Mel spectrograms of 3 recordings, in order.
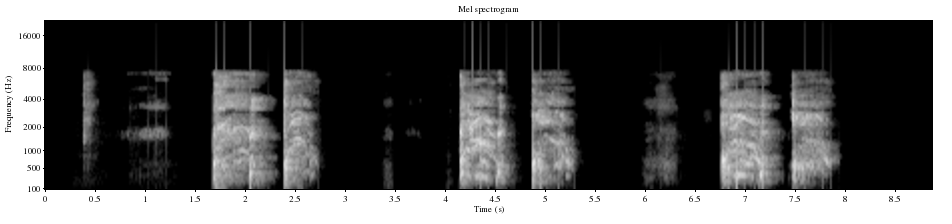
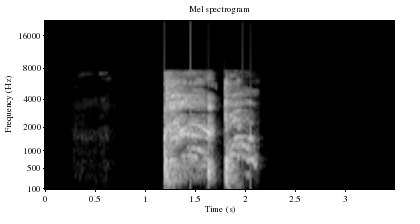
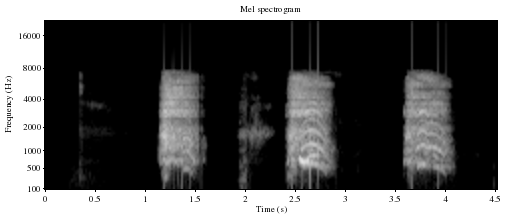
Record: {"three_cough_length": "8.9 s", "three_cough_amplitude": 29175, "three_cough_signal_mean_std_ratio": 0.41, "cough_length": "3.5 s", "cough_amplitude": 28155, "cough_signal_mean_std_ratio": 0.36, "exhalation_length": "4.5 s", "exhalation_amplitude": 25003, "exhalation_signal_mean_std_ratio": 0.38, "survey_phase": "beta (2021-08-13 to 2022-03-07)", "age": "45-64", "gender": "Female", "wearing_mask": "No", "symptom_headache": true, "smoker_status": "Never smoked", "respiratory_condition_asthma": true, "respiratory_condition_other": false, "recruitment_source": "REACT", "submission_delay": "2 days", "covid_test_result": "Negative", "covid_test_method": "RT-qPCR"}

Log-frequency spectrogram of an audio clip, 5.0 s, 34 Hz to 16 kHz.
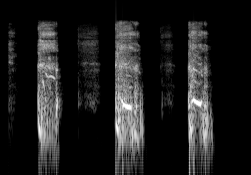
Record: {"three_cough_length": "5.0 s", "three_cough_amplitude": 32767, "three_cough_signal_mean_std_ratio": 0.47, "survey_phase": "beta (2021-08-13 to 2022-03-07)", "age": "65+", "gender": "Male", "wearing_mask": "No", "symptom_none": true, "smoker_status": "Ex-smoker", "respiratory_condition_asthma": false, "respiratory_condition_other": false, "recruitment_source": "REACT", "submission_delay": "2 days", "covid_test_result": "Negative", "covid_test_method": "RT-qPCR", "influenza_a_test_result": "Unknown/Void", "influenza_b_test_result": "Unknown/Void"}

